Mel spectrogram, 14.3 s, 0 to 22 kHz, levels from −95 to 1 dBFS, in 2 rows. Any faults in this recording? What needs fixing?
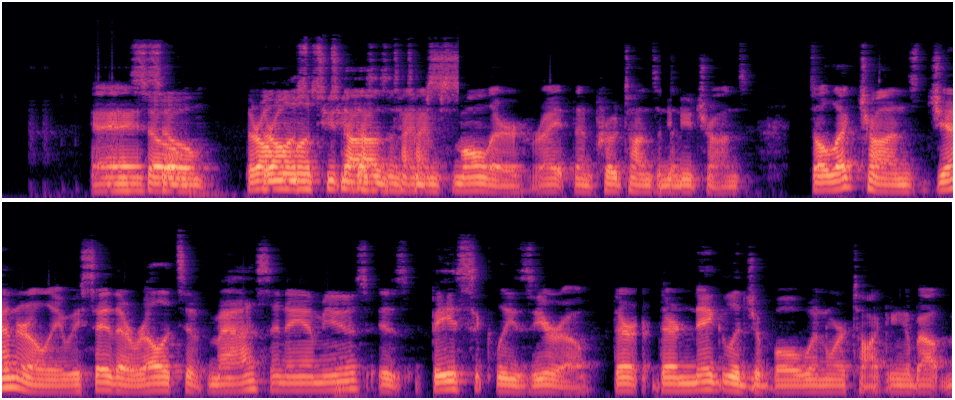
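Doubled audio track, from the start to 3.42 s: a second full-band copy of the sound runs about a tenth of a second behind, at much the same level, with no decay or room colour, and it cuts off abruptly at 3.42 s. The likely cause is the sound being captured a second time through a slower path, or an edit holding two copies out of step. Prevent it by monitoring through a single capture path and checking edits for overlapping duplicate regions.

Frames out of order, at 4.93 to 5.10 s and 11.88 to 12.00 s: in each stretch two neighbouring blocks swap places, 78.4 ms each in the first and 52.2 ms each in the second, which points to runs of three and two codec frames. The result is a garbled flutter, and no time is lost. Prevent it by reordering frames by sequence number before decoding.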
